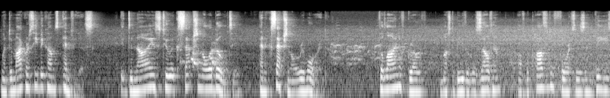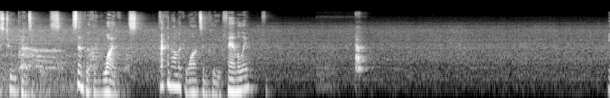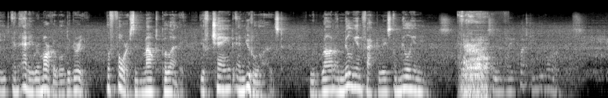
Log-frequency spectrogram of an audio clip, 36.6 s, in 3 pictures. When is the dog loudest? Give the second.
34 s.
